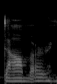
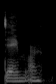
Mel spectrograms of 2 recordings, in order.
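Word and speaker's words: Damo (다모): And Danji is a demo, or probably if you had a, you know, actually said it properly in Korean and didn't have my weird accent, you would say probably Damo, not demo, but there you go.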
